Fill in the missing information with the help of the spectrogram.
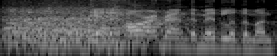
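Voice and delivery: ordinary delivery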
